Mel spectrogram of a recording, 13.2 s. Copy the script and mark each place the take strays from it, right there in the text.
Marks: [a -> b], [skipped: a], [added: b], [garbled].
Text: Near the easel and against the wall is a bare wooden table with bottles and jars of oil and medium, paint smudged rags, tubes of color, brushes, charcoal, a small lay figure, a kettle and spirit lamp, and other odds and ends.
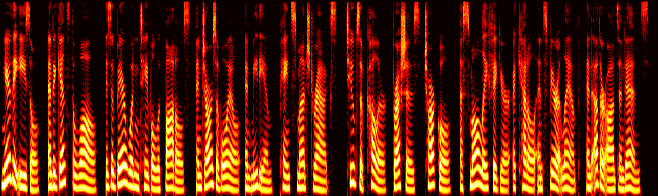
Near the easel and against the wall is a bare wooden table with bottles and jars of oil and medium, paint smudged rags, tubes of color, brushes, charcoal, a small lay figure, a kettle and spirit lamp, and other odds and ends.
